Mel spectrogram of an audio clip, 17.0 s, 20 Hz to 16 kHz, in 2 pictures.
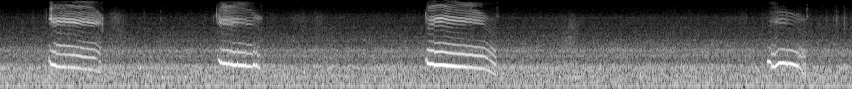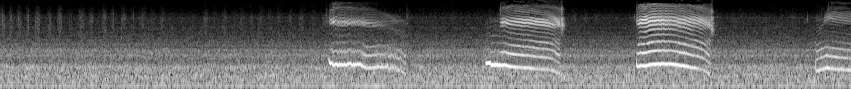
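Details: Brown tabby and white female kitten, born 24 December 2010, giving a series of short, sharply descending meows, seven in all, in two bursts separated by a quiet gap of several seconds, with a low steady hum beneath.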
